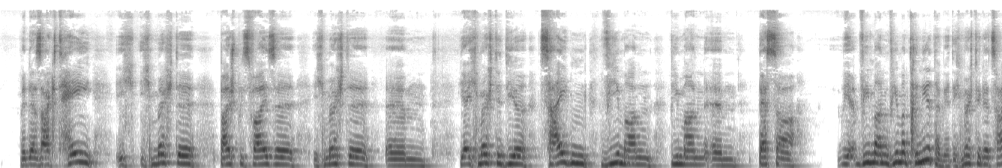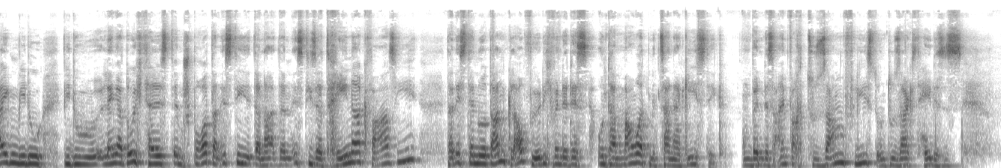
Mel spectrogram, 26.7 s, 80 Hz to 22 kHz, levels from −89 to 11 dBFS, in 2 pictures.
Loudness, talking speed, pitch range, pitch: -21 LUFS, 165 wpm, 155-195 Hz, 175 Hz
